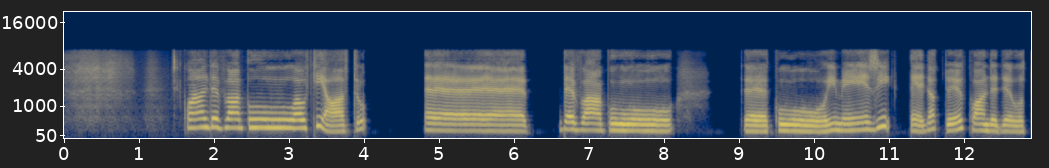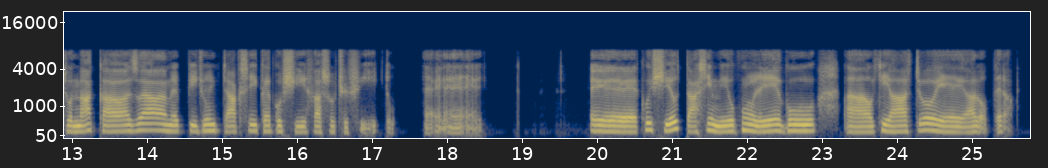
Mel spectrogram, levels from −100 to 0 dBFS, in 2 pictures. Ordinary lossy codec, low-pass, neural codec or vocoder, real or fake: none; 7.2 kHz; codec, 16 kHz, 1 kbps, FunCodec, trained on LibriTTS, 50 frames a second; fake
